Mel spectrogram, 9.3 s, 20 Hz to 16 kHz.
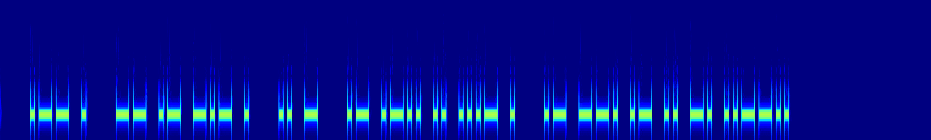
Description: Morse code, heard as a keyed tone, about 28 wpm, 700 Hz. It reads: WE MAKE IT ALIVE AGAIN?
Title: A Sound Of Thunder 28wpm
